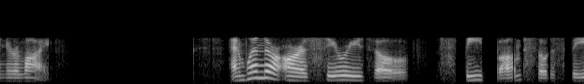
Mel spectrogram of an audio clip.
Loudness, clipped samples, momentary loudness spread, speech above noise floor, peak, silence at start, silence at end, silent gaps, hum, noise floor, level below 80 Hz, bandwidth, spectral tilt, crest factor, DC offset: -22 LUFS; under 0.1%; 14 LU; 52 dB; -2 dBFS; 0 s; 0 s; none; none; -74 dBFS; -78 dBFS; 3.8 kHz; -6 dB/octave; 22 dB; under 0.1%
